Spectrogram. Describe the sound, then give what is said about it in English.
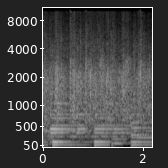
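Staccato clapping from a quiz show studio audience, crisp rapid claps heard over sustained tonal chords that shift a couple of times. “Oh, it's staccato clapping. I love that. I love staccato clapping.”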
